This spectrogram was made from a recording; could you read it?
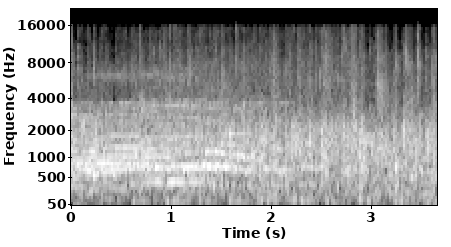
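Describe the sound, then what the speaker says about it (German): Loud, sustained applause with some cheering from the crowd at a rap contest, a dense even roar of clapping without a break. "Riesen Applaus für Fokus."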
